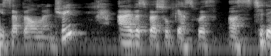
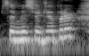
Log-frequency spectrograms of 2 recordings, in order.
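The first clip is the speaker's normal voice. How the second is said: ordinary delivery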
